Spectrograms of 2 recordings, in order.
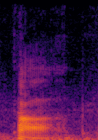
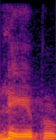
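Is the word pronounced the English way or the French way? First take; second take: French; English. First: It is said with French pronunciation. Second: It is said with English pronunciation.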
